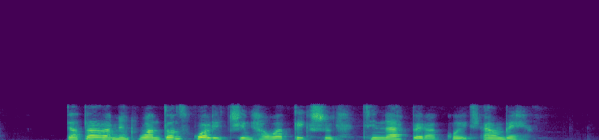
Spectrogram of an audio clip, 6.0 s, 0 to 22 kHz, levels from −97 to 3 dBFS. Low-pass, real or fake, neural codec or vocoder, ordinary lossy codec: 5.4 kHz; fake; codec, 44.1 kHz, 2.6 kbps, SNAC; Opus, 64 kbps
